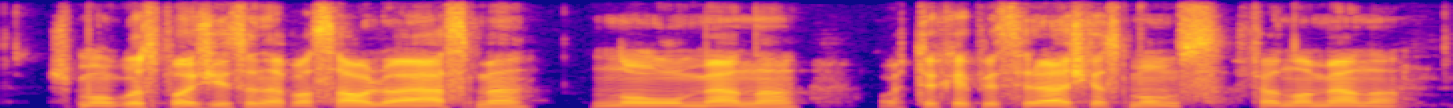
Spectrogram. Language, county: Lithuanian, Kaunas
